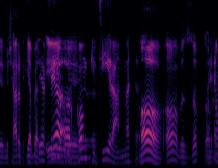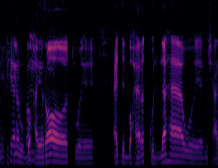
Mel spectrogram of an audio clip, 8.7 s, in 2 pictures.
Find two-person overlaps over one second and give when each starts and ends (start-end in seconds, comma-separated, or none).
4.2-5.6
